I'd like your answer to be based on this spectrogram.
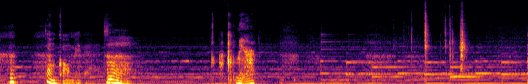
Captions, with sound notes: Don't call me that. *Florio giggles and exhales* Come here. *the clicking sound of eyeglasses placed on the table*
